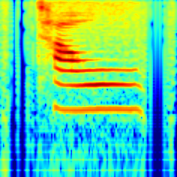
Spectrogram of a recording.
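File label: "cau3", Cantonese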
